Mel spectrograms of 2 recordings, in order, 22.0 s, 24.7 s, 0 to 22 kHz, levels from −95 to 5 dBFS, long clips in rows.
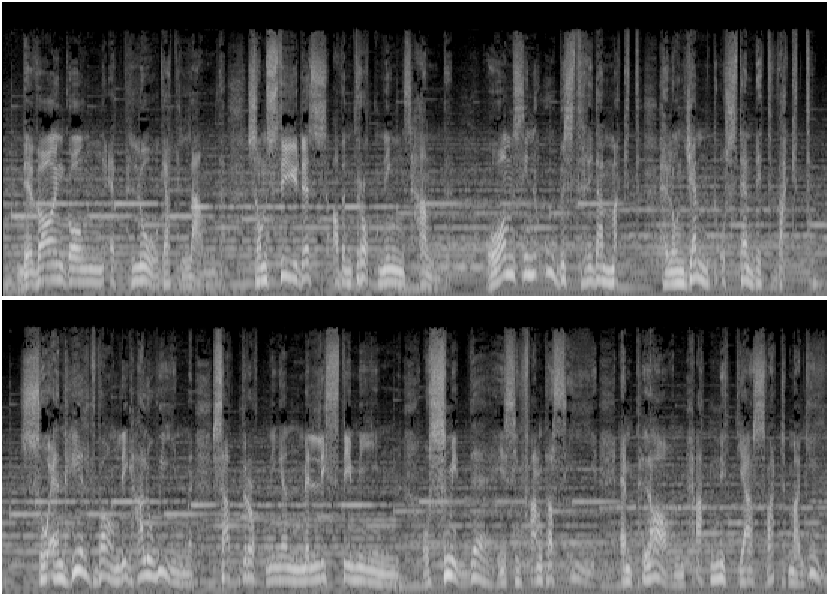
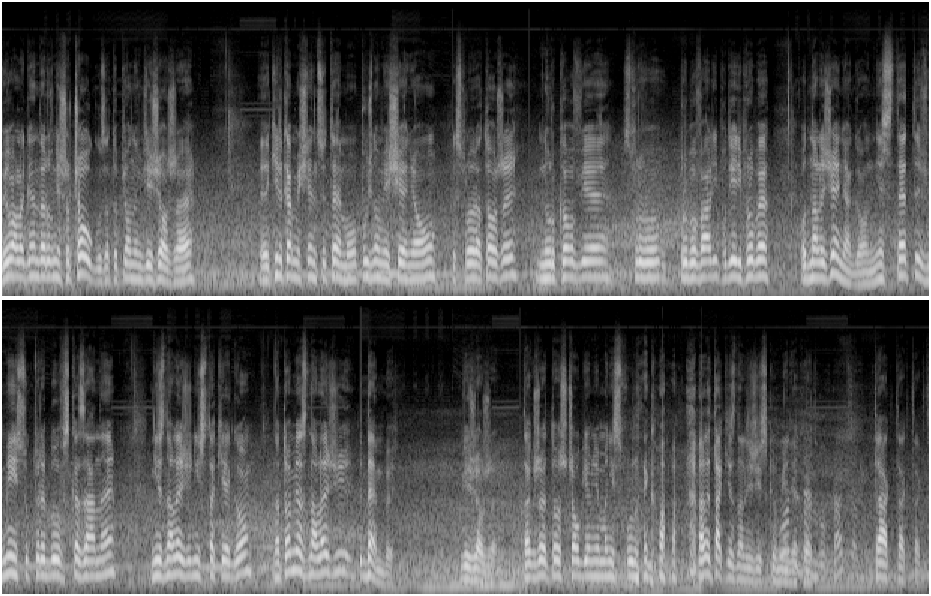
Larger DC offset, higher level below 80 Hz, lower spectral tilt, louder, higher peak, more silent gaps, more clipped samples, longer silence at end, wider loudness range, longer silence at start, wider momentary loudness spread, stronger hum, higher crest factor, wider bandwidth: first, 0.2% vs under 0.1%; about the same, -46 dBFS vs -42 dBFS; second, -5 dB/octave vs -6.5 dB/octave; second, -22 LUFS vs -17 LUFS; second, -6 dBFS vs 0 dBFS; neither; neither; about the same, 0 s vs 0 s; about the same, 2 LU vs 2 LU; about the same, 0 s vs 0 s; about the same, 10 LU vs 12 LU; neither; about the same, 16 dB vs 16 dB; first, 16 kHz vs 12 kHz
